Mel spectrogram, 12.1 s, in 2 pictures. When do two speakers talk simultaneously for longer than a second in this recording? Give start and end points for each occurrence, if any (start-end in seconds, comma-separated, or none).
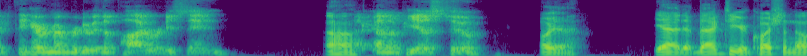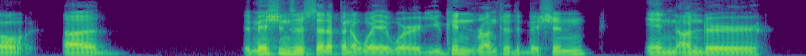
none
